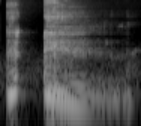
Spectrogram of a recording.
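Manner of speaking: loud, deliberate throat clear. Acted. Vampire getting back to the point, clearing the throat.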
